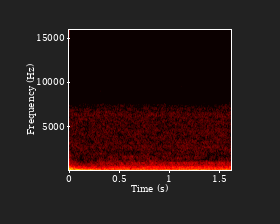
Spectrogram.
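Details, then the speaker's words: Turbo Buick primary electric fuel pump switched on in ECU output test mode, fuel pressure rising from 25 static to 40: low, steady hum without surging or catching; normal fuel pump operation. "I'm going to click this primary pump on and you're going to hear it come on and you'll probably see it change on the fuel pressure gauge"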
